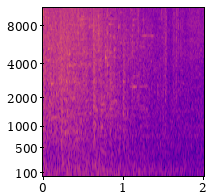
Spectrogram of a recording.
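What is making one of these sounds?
Fire flares up and crackles.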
